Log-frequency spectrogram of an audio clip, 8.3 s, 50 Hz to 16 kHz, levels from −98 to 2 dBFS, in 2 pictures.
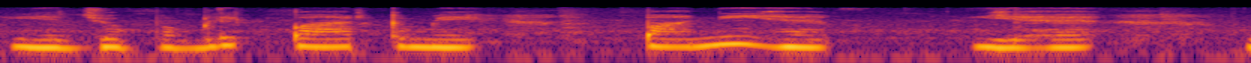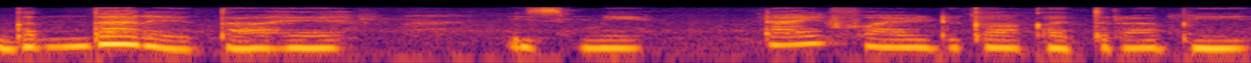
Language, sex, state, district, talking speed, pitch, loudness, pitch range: Hindi, female, Rajasthan, Bikaner, 115 wpm, 215 Hz, -20 LUFS, 205-230 Hz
